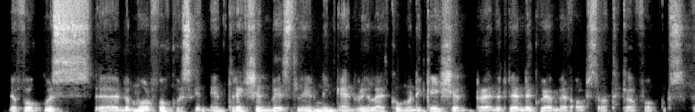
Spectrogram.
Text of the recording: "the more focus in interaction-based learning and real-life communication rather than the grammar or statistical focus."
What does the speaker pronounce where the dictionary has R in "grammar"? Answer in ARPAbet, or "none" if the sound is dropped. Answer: none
